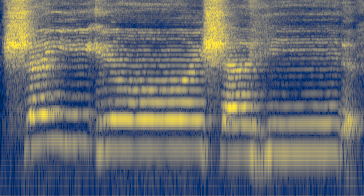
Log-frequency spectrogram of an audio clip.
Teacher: hukum bacaannya adalah ikhfa, dibaca secara samar-samar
